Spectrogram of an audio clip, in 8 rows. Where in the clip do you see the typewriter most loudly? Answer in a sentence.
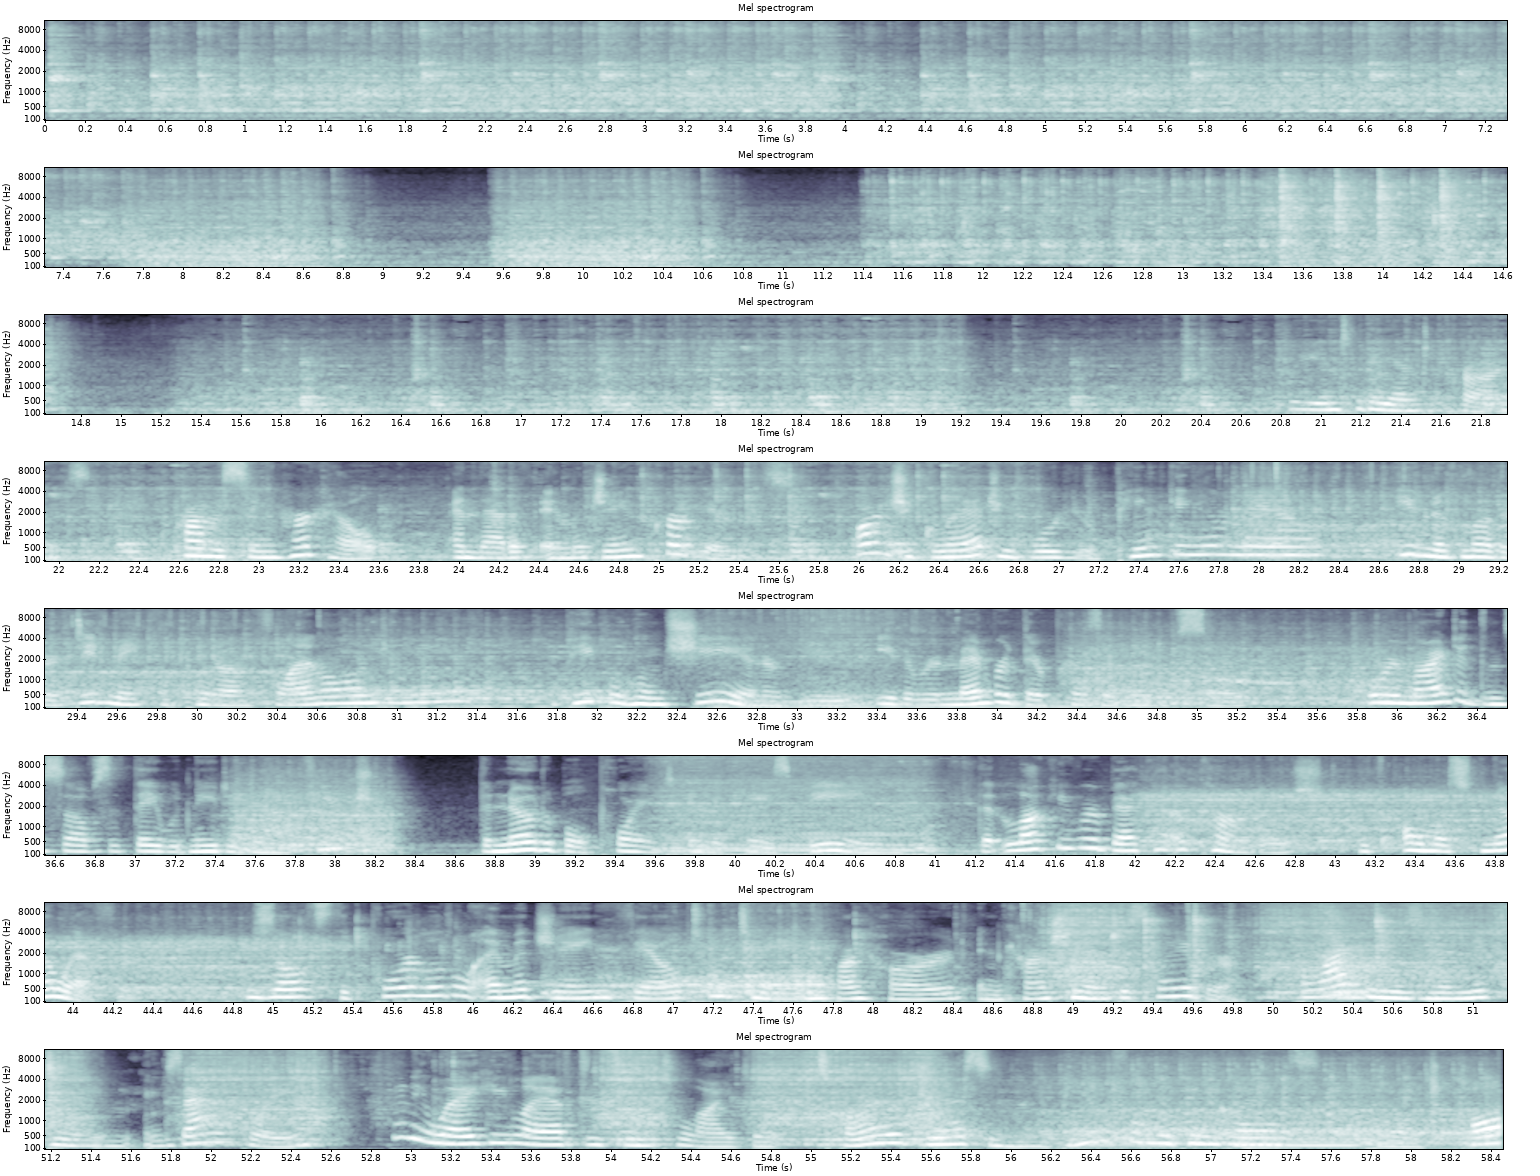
The volume of the typewriter peaks at 14 seconds.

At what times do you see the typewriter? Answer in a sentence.
The typewriter can be heard from 12.7 to 14.5 s, from 24.9 to 26.5 s and from 49.2 to 51.3 s.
